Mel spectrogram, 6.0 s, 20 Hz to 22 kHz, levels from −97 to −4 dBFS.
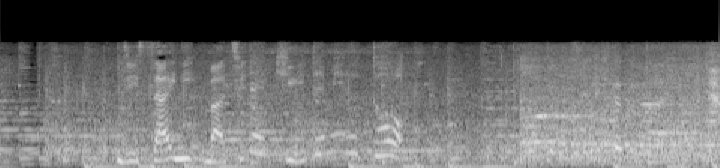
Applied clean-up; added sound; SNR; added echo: none; none; none; none.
